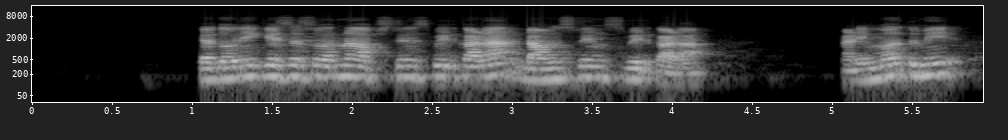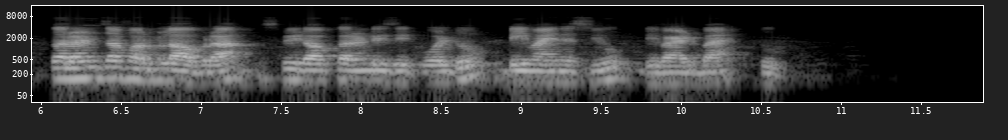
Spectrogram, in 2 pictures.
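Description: A man explains calmly into a close microphone.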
